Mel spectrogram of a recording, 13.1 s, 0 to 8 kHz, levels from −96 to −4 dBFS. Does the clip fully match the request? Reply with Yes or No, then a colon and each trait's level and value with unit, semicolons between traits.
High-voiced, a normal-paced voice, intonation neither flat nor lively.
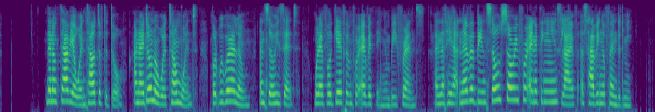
No: very high, 255 Hz; fast, 230 wpm; average, 4.3 semitones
